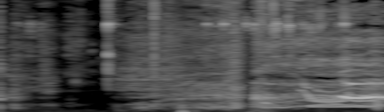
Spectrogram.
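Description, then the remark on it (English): A dog licks a person's face, with wet, snuffly smacking sounds, then lets out a short, high whimpering whine at the end. No one speaks. “Now I'm getting doggy kisses.”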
